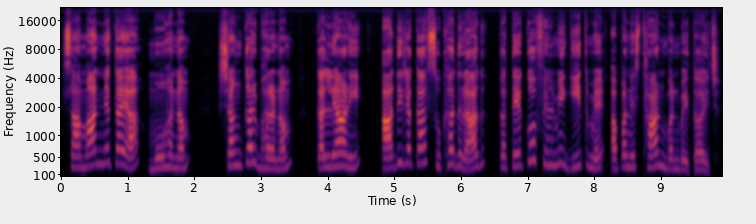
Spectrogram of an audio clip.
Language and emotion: Maithili, neutral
